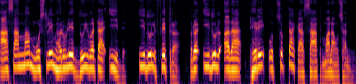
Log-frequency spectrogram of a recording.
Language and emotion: Nepali, neutral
